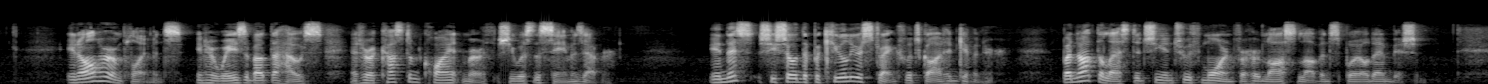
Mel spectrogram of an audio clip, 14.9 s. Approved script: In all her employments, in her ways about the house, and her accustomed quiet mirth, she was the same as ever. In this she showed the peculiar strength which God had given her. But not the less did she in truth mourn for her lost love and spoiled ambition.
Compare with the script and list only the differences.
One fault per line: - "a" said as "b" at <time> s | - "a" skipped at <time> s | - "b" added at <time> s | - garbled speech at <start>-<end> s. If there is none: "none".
none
